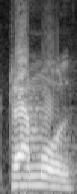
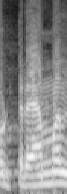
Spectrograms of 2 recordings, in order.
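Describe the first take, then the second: First: ट्रेमोल ending in a round, long "-mole"; correct pronunciation. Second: ट्रेमल ending in a short, weak "-mal"; wrong pronunciation. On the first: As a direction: say ट्रेमोल as "tre-MOLE", full o. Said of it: "इसको ट्रेमल नहीं बोलेंगे". (ट्रेमोल के अंत में लंबा 'मोल' बोलें) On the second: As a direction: say ट्रेमल as "TRE-mul", short second vowel. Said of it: "इसको ट्रेमल नहीं बोलेंगे भाई". (ट्रेमल के अंत में छोटा 'मल' बोलें) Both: Shown as a demonstration.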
